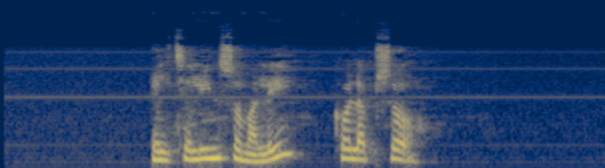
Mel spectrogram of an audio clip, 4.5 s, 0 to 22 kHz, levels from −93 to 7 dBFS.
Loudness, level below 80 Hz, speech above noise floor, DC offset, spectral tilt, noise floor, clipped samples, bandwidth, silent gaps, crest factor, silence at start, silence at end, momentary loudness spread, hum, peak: -14 LUFS; -56 dBFS; 47 dB; under 0.1%; -5.5 dB/octave; -60 dBFS; under 0.1%; 7.8 kHz; none; 14 dB; 1.15 s; 1.4 s; 9 LU; none; -2 dBFS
